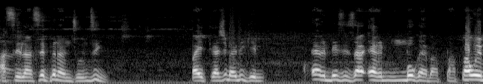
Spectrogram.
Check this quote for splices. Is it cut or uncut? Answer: cut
